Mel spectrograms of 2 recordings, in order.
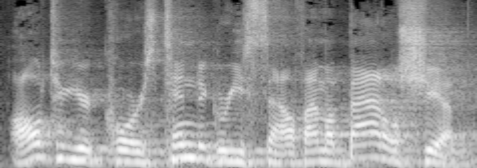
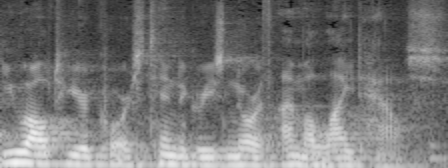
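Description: First: Firm captain's order, mildly angry; ticked-off captain. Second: Soft, low, unruffled answer; understated reply. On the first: Ticked captain signalling the other vessel, firm and irritated. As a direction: pull rank with controlled irritation. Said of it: "now he's really ticked". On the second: Lighthouse answering the angry captain, quiet and understated. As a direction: deliver the punchline quietly, without any push. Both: Acted.

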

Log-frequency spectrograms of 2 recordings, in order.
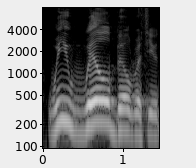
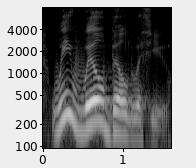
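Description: First: "will" punched, the whole line louder and slow; "will" hit as a definite statement, slow and louder; emphatic WILL. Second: "We" punched, the whole line louder and slow; "We" hit as a firm claim, slow and louder; emphatic WE. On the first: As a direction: lean hard on "will" in "We will build with you.". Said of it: "incredibly definitive". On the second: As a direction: lean hard on "We" in "We will build with you.". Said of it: "look emphatically at how this language is constructed". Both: Shown as a demonstration.

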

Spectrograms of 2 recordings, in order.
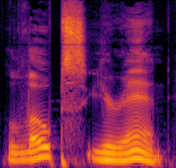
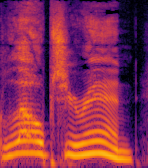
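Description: First: Said in the usual way. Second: High-pitched imitation of a yelling coach; coach's yell. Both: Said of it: "I hear him yell".

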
